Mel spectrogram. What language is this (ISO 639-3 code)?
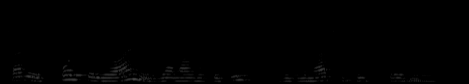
rus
